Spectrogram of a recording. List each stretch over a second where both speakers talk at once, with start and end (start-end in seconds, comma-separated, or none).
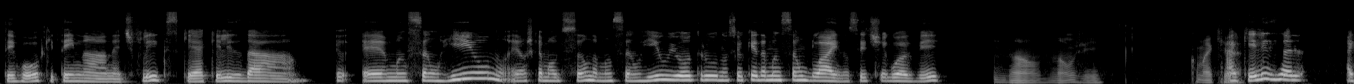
none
